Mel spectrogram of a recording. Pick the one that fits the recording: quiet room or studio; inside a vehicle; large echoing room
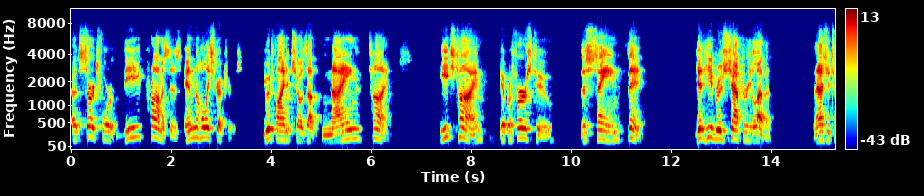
large echoing room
